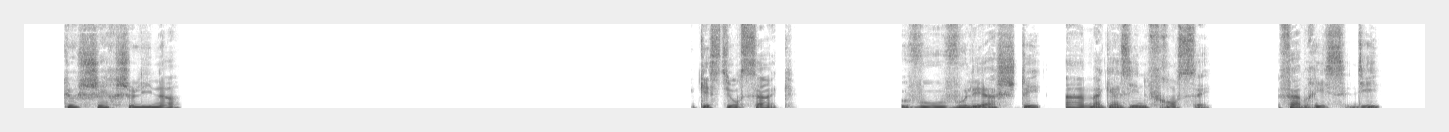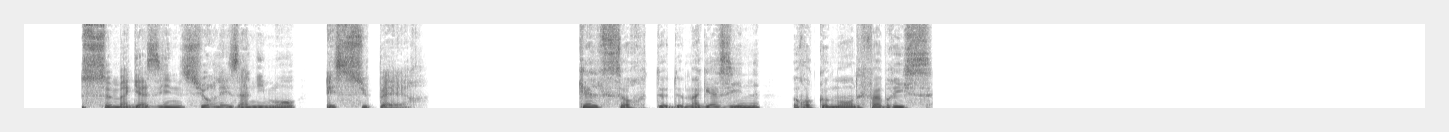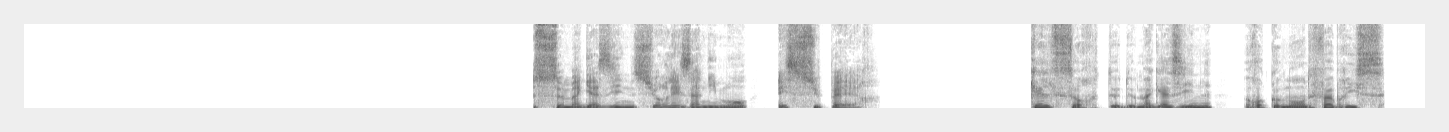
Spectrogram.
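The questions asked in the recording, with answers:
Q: Quelle sorte de magazine recommande Fabrice?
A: un magazine sur les animaux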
